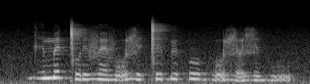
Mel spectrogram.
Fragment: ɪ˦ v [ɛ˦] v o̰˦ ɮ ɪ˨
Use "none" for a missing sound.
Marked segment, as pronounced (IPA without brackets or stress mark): ɛ˨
